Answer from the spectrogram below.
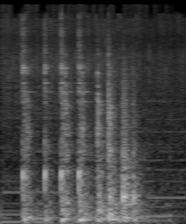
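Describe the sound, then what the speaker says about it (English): Apples caramelize in vegan butter in a pan, giving a run of six or seven loud, close sizzling bursts at a quick, uneven rhythm as the fruit is moved and stirred. "I'm now caramelizing some apples"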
